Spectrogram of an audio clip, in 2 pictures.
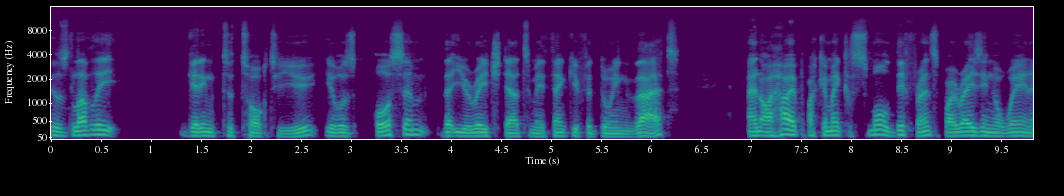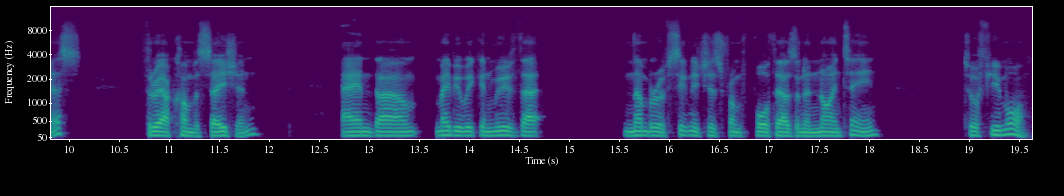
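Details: Adult male speaker; normal speech.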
